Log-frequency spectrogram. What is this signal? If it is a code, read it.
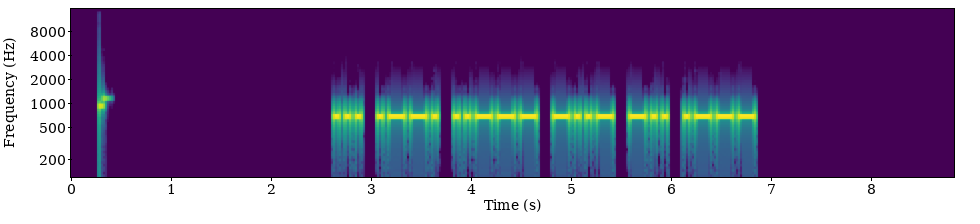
Morse code, heard as a keyed tone, about 22 wpm, 700 Hz. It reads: SP2XDJ
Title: DXCC-100 Call Signs - 6 Characters - 22wpm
